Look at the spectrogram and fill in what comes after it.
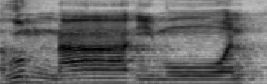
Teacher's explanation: Jadi mim sukunnya dibaca jelas. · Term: idhar syafawi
